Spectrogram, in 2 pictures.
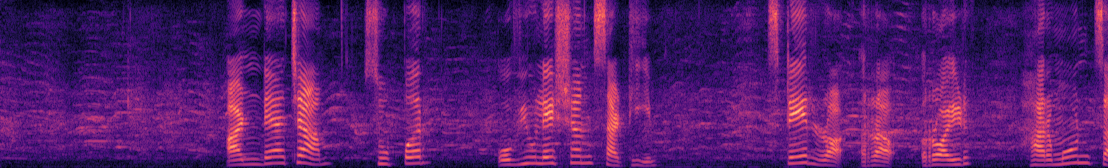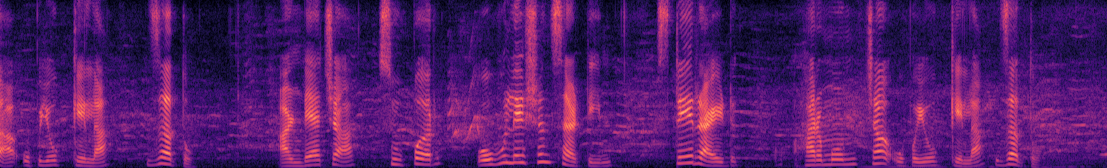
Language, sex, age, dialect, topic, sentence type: Marathi, female, 18-24, Northern Konkan, agriculture, statement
